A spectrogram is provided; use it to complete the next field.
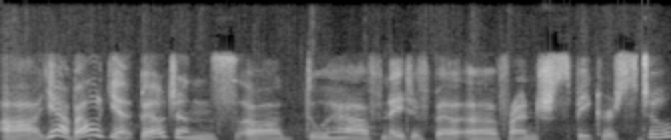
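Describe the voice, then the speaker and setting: With a German accent, a woman speaks at a very slow pace with hardly any pauses, her fairly high pitch showing ordinary variation. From Germany. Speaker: video game streamer. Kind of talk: live gameplay commentary. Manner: halting.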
